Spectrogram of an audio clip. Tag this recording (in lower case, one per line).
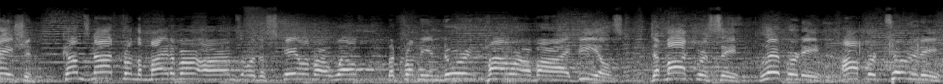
monologue
speech
music
male speech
